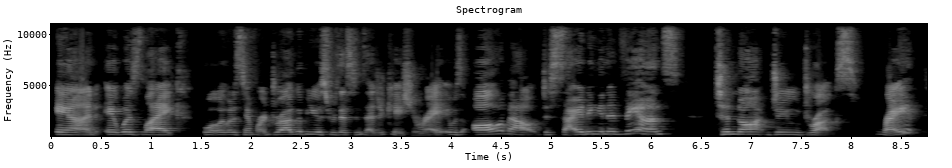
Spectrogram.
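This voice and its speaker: A woman hosting a fitness podcast while she has a cold, her voice crackly and a little squeaky, talking in an upbeat, chatty way and often checking in with her listeners. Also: moderate pace, vocal fry, a bit bright. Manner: upbeat and chatty, keeps checking in with "right?" and "okay?". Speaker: fitness coach and podcast host. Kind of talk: solo podcast, coaching talk.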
